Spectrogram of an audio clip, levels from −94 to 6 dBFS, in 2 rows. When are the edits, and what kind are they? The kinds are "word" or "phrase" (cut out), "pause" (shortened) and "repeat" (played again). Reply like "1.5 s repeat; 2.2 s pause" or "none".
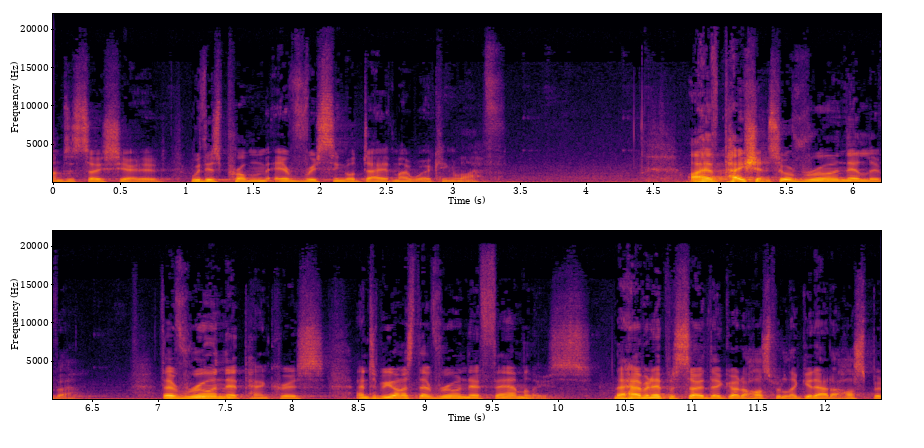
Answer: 0.9 s pause; 10.3 s pause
